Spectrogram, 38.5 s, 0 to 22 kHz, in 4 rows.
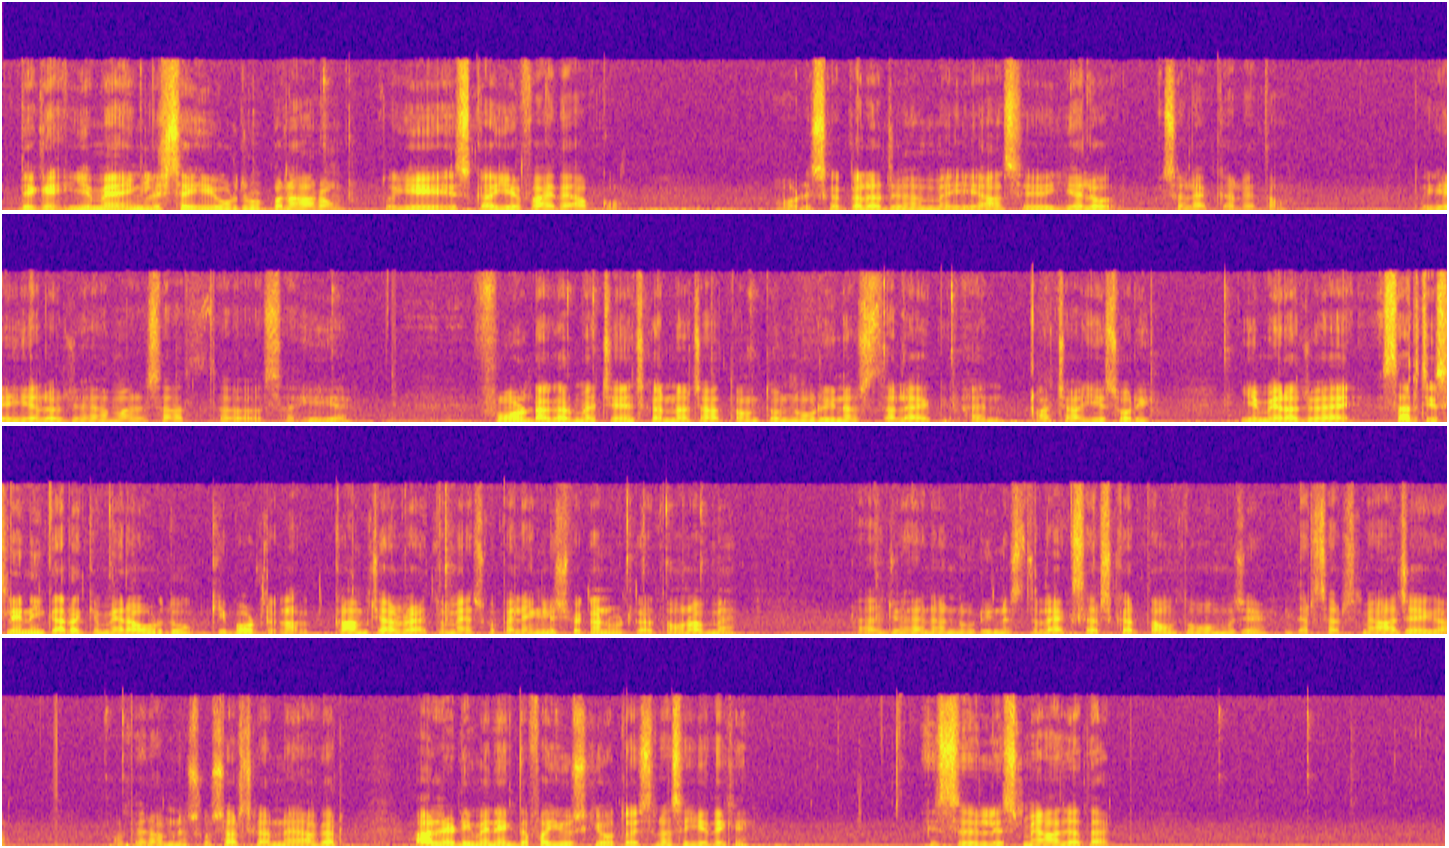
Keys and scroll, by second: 2.0 ctrl+a, 14.5 ctrl+a, 15.3 n, 15.8 o, 17.6 ctrl+a, 19.8 BackSpace, 22.0 space, 23.0-24.9 typing, 26.3 o.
